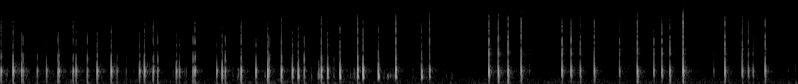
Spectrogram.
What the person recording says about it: it's a plastic glasses holder case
